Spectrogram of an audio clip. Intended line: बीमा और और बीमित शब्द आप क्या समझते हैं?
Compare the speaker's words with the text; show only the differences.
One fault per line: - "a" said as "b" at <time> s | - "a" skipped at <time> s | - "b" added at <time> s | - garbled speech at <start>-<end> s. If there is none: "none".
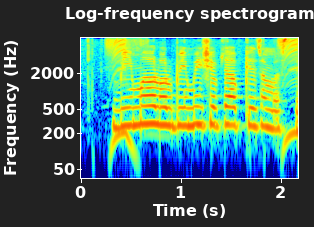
none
